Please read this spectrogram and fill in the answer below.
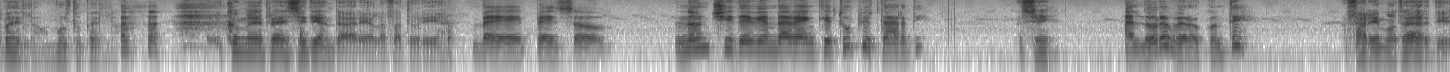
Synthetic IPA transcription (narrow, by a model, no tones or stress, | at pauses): bɛlːomolt̪obɛlːo | komepɛnsid̪iand̪aːɾea̰lːafat̪ːoɾiːabɛpːɛnso | nont͡ʃid̪ɛːviand̪aːɾeaŋket̪upːjut̪ːard̪i | si | alːoːɾaveɾɔkːont̪e | faɾeːmot̪ard̪i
